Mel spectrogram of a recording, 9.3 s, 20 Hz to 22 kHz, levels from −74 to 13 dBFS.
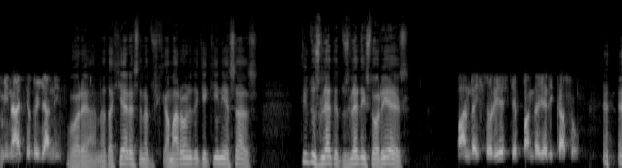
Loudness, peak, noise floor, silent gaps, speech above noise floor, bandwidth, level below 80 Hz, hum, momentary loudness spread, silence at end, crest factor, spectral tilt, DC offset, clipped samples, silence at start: -22 LUFS; -6 dBFS; -67 dBFS; none; 45 dB; 15 kHz; -62 dBFS; none; 10 LU; 0 s; 16 dB; -5.5 dB/octave; under 0.1%; under 0.1%; 0 s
